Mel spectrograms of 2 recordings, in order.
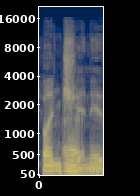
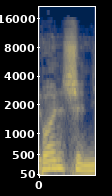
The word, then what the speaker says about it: Bündchen: No, Bündchen. Uh, Bündchen. It? – Yes, that's that's right.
